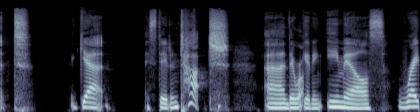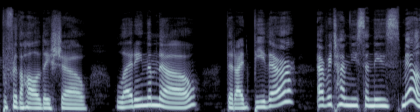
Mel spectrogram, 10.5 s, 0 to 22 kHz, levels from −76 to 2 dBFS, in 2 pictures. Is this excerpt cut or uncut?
cut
